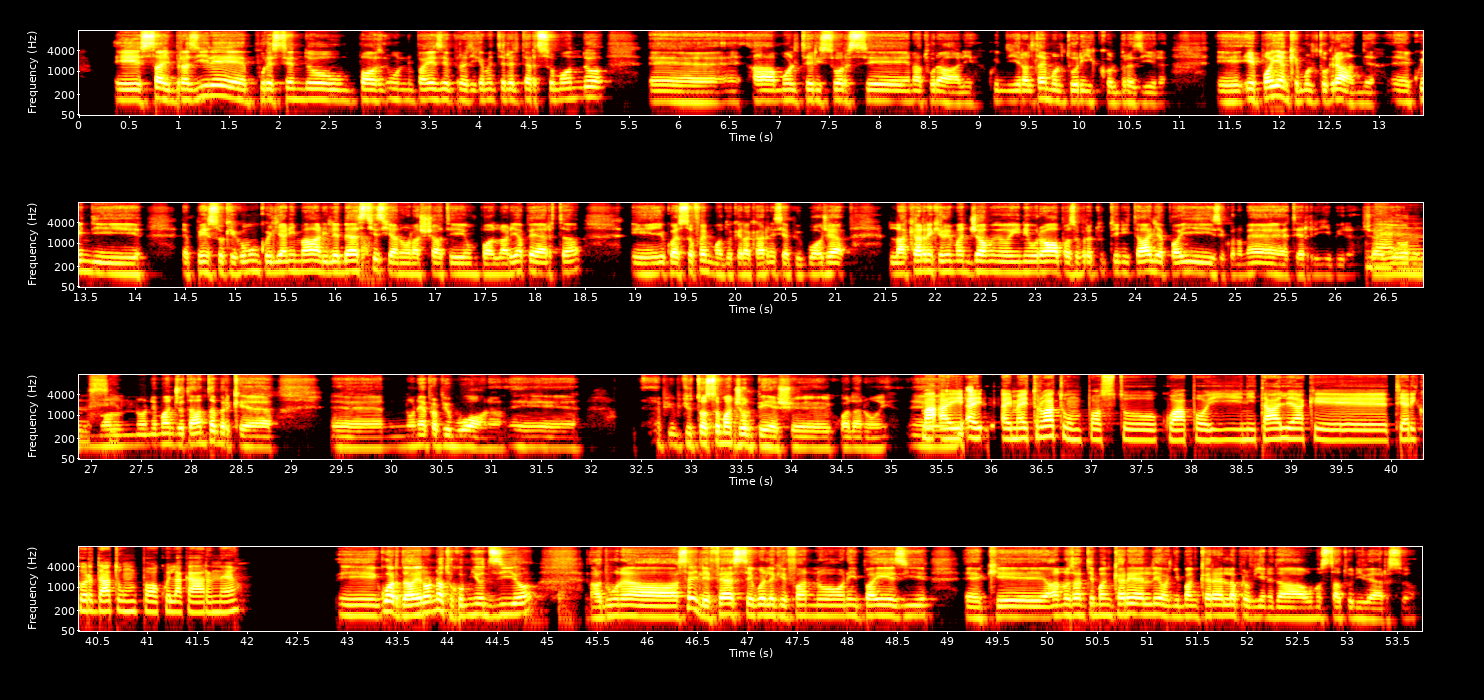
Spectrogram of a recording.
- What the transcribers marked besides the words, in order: none
- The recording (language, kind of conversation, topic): Italian, podcast, Hai mai partecipato a una cena in una famiglia locale?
